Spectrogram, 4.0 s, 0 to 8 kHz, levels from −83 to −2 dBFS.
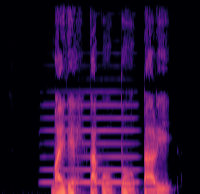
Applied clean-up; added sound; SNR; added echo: none; Bowed string instrument; 12 dB; none.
